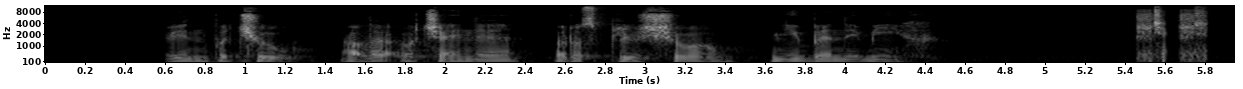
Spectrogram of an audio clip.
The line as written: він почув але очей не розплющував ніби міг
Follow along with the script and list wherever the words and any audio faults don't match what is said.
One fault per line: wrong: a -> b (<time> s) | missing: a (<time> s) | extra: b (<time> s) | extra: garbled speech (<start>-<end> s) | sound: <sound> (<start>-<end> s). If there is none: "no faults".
extra: не (3.9 s)
sound: laugh (5.4-5.8 s)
